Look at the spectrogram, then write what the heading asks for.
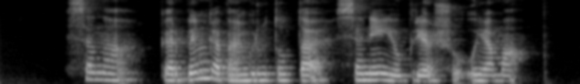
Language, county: Lithuanian, Vilnius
